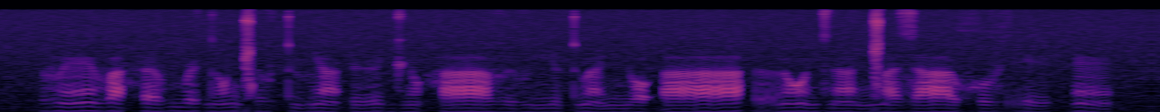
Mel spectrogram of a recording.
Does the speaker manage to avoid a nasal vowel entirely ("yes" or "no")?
no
